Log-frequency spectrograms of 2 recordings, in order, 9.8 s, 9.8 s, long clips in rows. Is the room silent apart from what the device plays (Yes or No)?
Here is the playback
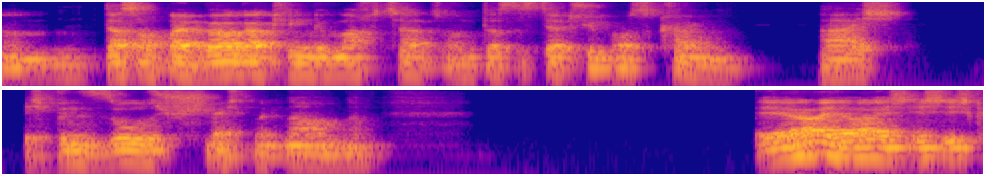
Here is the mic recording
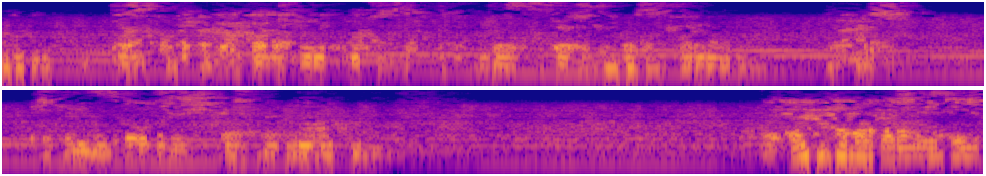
Yes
